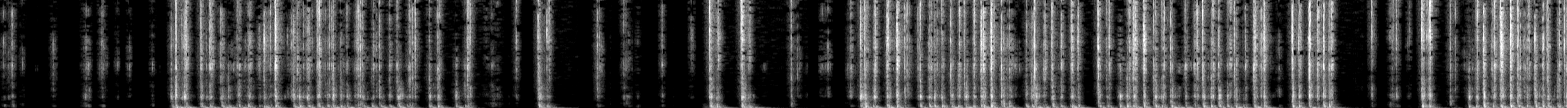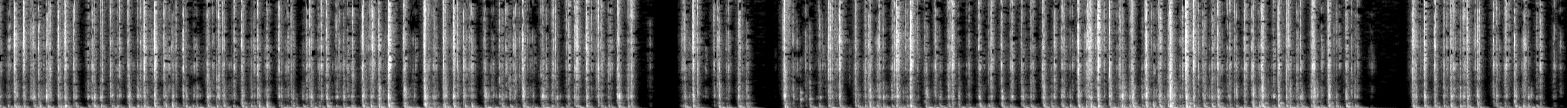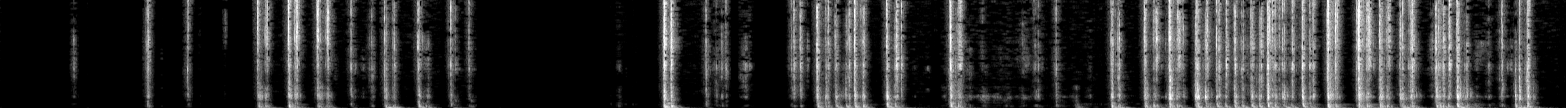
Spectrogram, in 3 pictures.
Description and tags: Typing (HP laptop)
Me typing on the keyboard of this very laptop from which I am uploading this sound. Recorded with HQ Recorder for the iPhone.
typing, keys, office, computer, tech, messaging, key, text, keyboard, pc, Lenovo, technology, message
